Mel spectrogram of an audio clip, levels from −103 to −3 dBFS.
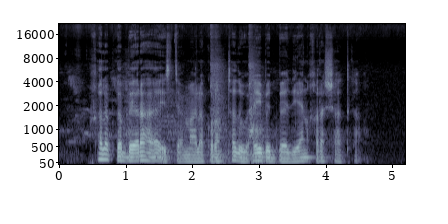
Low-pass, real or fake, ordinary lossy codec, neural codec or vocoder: none; real; none; none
